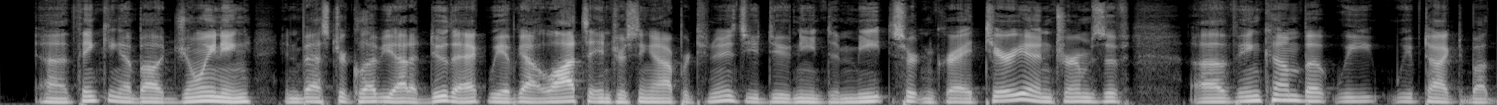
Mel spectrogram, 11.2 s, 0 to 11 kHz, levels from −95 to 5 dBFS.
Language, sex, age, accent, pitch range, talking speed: English, male, 40-59, American, 120-160 Hz, 180 wpm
